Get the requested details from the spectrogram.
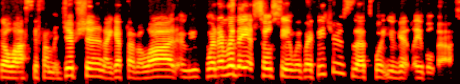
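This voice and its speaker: Talking at a very fast pace with hardly any pauses, a woman with a Puerto Rican accent uses a medium pitch and ordinary pitch variation, her loudness swinging widely in a dry, close sound with no echo. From Puerto Rico. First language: Spanish. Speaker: panelist. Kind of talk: panel discussion.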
